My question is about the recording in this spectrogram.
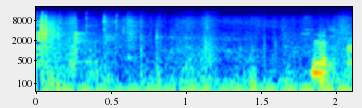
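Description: A brief rustle right at the start, then faint, steady room noise.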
